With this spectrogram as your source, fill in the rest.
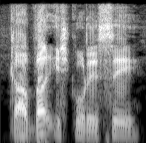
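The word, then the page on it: Cava escurece: Patua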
